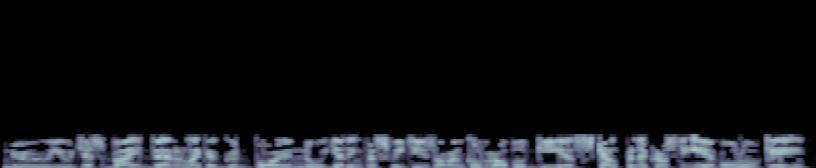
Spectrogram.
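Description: A man voicing a tiny, rowdy male pictsie clan chief with a gruff broad Scottish brogue. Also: high voice, brisk, dry recording, pitched above the performer's own voice. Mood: boisterous. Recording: tinny phone-like dry recording.

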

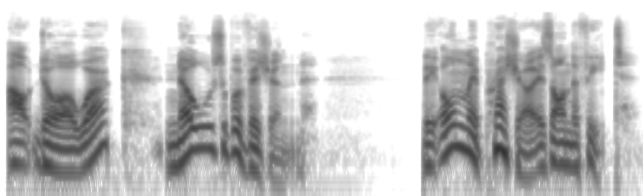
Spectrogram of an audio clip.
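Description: Man voicing a grandiloquent, disdainful vendor; raised, loud, lively delivery, dry close read. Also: lowish voice, moderate pace, dry recording. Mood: icy. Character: pompous fat male hot-dog vendor, haughty and fussy.

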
